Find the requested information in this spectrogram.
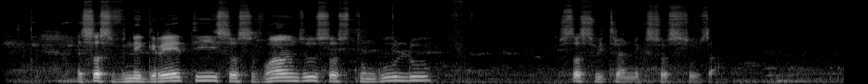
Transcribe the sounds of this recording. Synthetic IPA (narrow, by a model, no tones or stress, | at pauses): sosivineɡɾet̪isosivand͡zusosi̥t̪uŋɡulu | sosivit̪uraneki̥sosi̥suza̰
